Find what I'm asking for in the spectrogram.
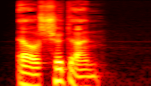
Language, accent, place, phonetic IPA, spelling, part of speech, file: German, Germany, Berlin, [ɛɐ̯ˈʃʏtɐn], erschüttern, verb, De-erschüttern.ogg
- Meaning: 1. to shake, to rock 2. to shake up, to rattle, to convulse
